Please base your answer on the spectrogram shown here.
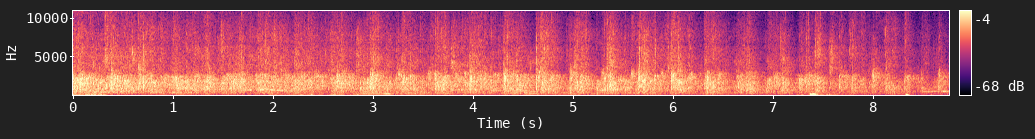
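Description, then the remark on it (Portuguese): An audience applauds God in praise, steadily for several seconds, a dense wash of many hands clapping at a fairly even loudness, with faint voices and a couple of low thumps beneath it. “Aplauda Ele, que Ele é merecedor de toda honra, glória, louvor.”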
